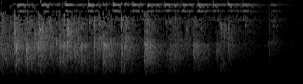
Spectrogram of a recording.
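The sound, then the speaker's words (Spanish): An audience applauds as praise to God, many hands clapping steadily in a dense, crackling wash that swells in waves and then gradually tapers off toward the end, with no one speaking. “Fuerte aplauso a Él.”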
